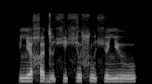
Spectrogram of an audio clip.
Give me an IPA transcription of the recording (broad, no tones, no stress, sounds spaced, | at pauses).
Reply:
lʲ ə χ ə d u ç ə ç ə sʷ ə˞ ç o lʲ u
